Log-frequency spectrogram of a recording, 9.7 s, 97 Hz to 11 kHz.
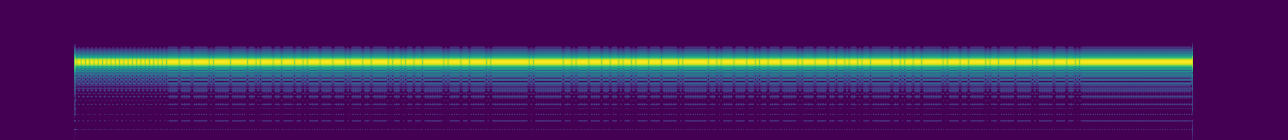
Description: PSK31 (31.25 baud), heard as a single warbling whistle, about 1360 Hz.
